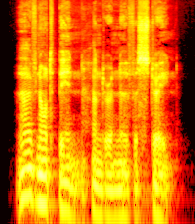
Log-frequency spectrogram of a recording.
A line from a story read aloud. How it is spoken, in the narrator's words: murmured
